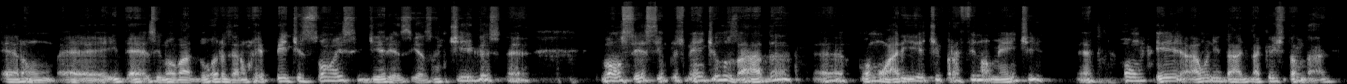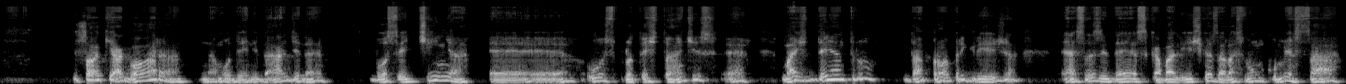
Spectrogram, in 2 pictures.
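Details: Adult male with spasmodic dysphonia treated with toxin injections; voice worse than at the previous recording as the toxin wears off 3–4 months after injection, with the next injection due in early July; spasmodic dysphonia.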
